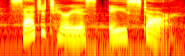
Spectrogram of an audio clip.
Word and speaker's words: Sagittarius A*: At the absolute center of our galaxy lurks a monster, Sagittarius A star, pronounced a star.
